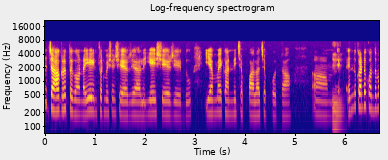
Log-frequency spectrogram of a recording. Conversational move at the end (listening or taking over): listening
